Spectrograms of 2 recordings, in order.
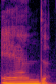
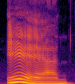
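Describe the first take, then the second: First: The word ends with a clear final D sound. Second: The word ends without a final D sound. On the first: "ao invés de and" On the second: "é comum encontrar a pronúncia dele como an"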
